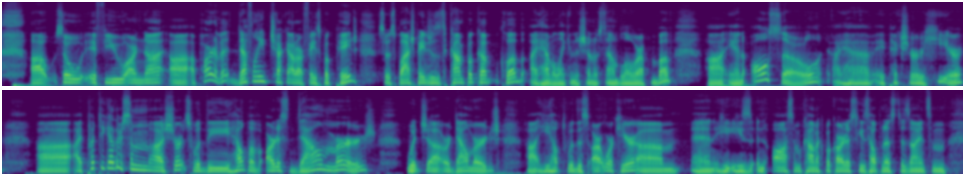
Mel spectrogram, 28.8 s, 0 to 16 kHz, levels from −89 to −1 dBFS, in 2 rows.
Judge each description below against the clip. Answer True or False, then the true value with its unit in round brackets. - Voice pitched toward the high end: False (135 Hz)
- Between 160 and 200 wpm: True (175 wpm)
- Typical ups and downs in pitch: True (4.7 semitones)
